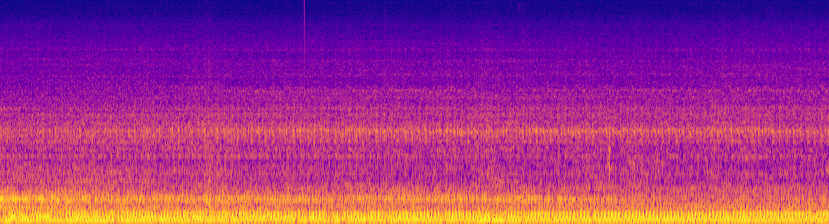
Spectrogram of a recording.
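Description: BMW GS motorcycle's engine running steadily at low speed as the bike rolls along, heard from the rider's seat.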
